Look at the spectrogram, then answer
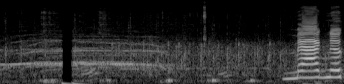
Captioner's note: crowd cheering and applauding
